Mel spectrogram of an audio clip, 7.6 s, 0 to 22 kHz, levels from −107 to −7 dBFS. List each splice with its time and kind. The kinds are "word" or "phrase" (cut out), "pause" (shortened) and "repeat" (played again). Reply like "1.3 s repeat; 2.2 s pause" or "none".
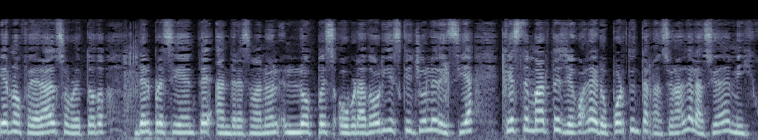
none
